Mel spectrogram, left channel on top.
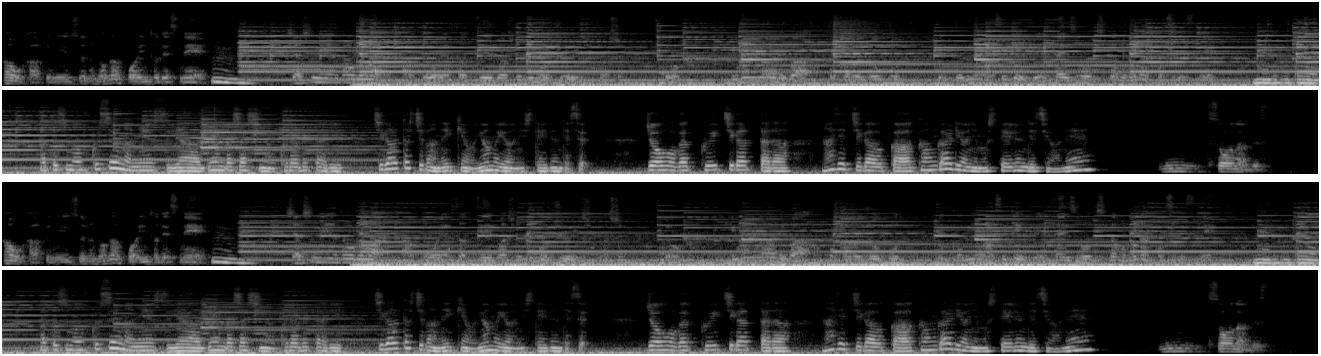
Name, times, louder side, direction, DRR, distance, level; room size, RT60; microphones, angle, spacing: voice 1, 0.0-2.0 2.8-6.2 6.6-6.8 7.2-9.0 9.5-12.1 24.7-25.8, left 1 dB, 10° right, 2.7 m, -35 dB
voice 2, 2.1-2.5 6.5-7.0 12.5-16.6 16.9-19.0 19.6-21.1 21.4-24.1, left 1 dB, 20° left, 0.4 m, -24 dB
sound 1, 2.4-17.1, left 4 dB, 45° left, 0.8 m, -32 dB
sound 2, 3.5-22.8, right 3 dB, 60° right, 0.5 m, -27 dB
8.1 x 3.3 x 4.5 m
head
